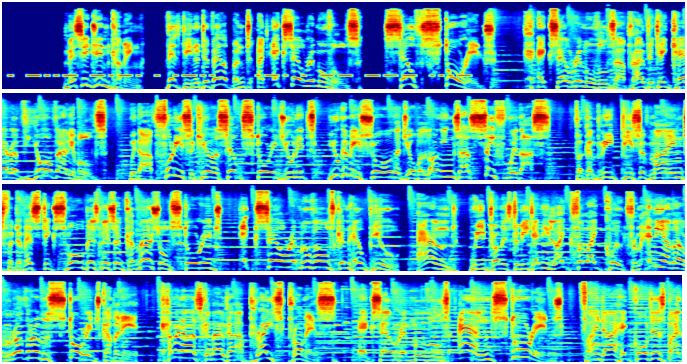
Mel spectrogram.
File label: advert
